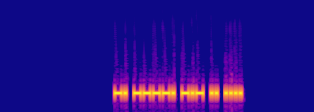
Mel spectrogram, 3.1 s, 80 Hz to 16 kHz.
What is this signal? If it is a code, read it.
Morse code, heard as a keyed tone, about 48 wpm, 700 Hz. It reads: N9KIH
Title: USA Call Signs - 5 Characters - 3x Character Spacing - 50wpm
